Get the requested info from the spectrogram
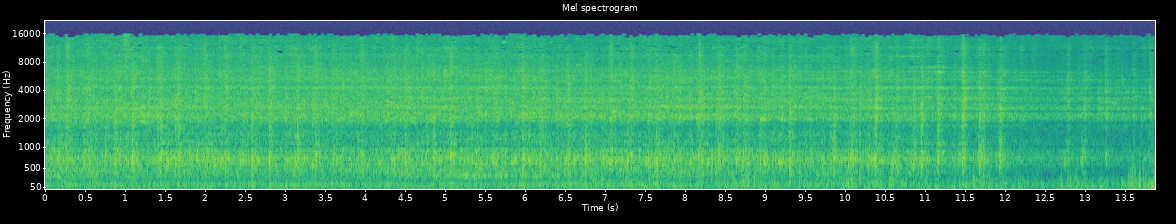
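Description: Passenger express coaches rolling past, their steel wheels clattering steadily on the rails; the sound eases off near the end as the last coach goes by.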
